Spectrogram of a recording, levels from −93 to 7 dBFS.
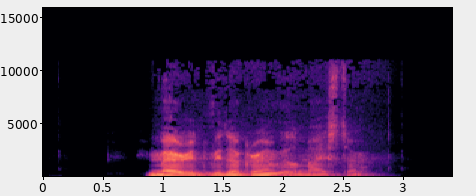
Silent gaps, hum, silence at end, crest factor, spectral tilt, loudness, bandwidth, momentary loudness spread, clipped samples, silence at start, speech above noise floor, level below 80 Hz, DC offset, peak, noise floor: none; none; 0.7 s; 20 dB; -6.5 dB/octave; -21 LUFS; 11 kHz; 18 LU; under 0.1%; 0.85 s; 58 dB; -52 dBFS; under 0.1%; -2 dBFS; -79 dBFS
